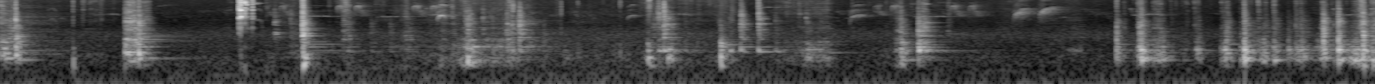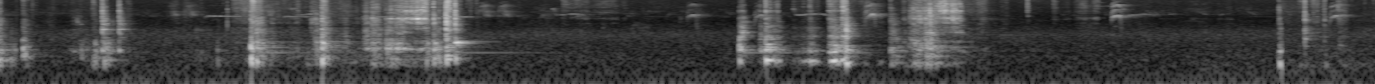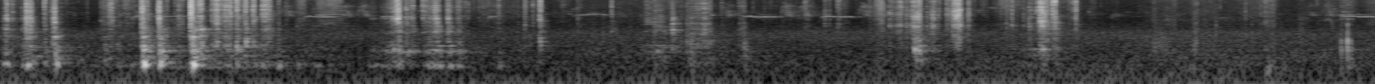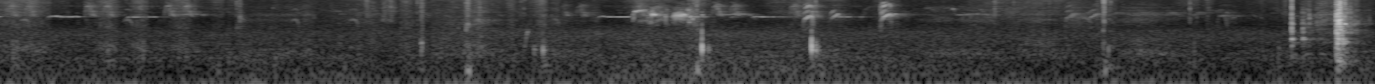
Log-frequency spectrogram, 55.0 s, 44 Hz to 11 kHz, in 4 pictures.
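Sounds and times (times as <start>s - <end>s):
objects clattering and knocking: 0.0s - 5.6s, 6.4s - 9.6s, 11.2s - 15.1s, 26.6s - 33.3s, 34.0s - 35.1s
bird chirps: 0.5s - 7.0s, 34.7s - 37.7s, 40.6s - 45.1s, 46.0s - 51.2s.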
